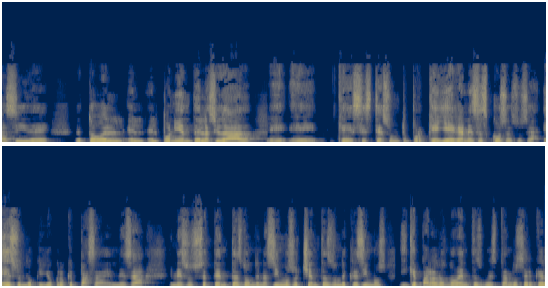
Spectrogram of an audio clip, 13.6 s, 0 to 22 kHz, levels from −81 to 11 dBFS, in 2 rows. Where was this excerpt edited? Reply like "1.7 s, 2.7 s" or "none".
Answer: 3.3 s, 11.7 s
